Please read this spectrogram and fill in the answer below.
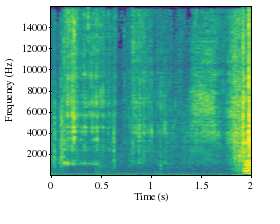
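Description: Faint crunching and chewing as a breaded mozzarella stick is bitten into, over a low steady hum; a satisfied "mm" comes in at the very end.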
